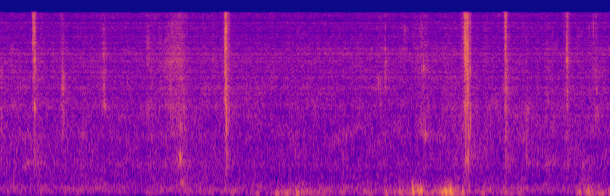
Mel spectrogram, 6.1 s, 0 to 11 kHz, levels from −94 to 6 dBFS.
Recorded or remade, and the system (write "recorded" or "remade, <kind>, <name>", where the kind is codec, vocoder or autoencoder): remade, codec, HILCodec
